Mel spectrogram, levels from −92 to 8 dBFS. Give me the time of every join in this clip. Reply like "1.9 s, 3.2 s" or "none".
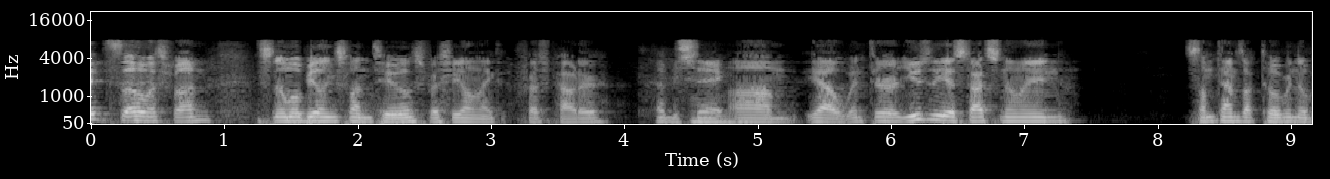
none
